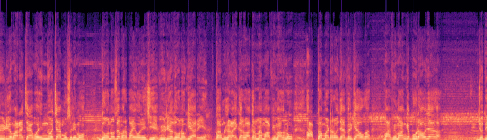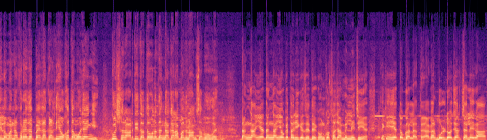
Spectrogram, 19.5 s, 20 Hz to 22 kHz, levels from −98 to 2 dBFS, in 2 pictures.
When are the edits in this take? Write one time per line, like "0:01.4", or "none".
0:04.2
0:11.8
0:14.2
0:17.2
